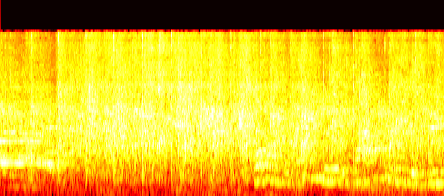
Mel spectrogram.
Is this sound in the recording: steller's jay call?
no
